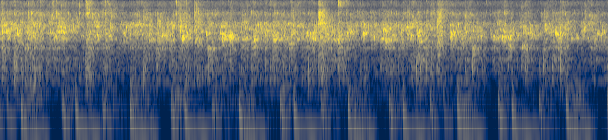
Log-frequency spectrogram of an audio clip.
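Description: Green chillies, curry leaves and sliced garlic and ginger sizzling steadily in hot oil in a nonstick frying pan.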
